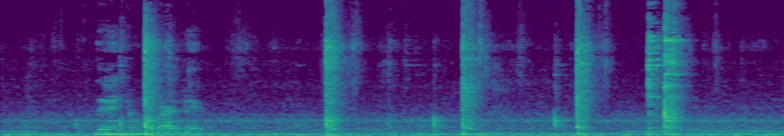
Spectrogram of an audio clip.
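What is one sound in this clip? A knife chops garlic on a wooden board.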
